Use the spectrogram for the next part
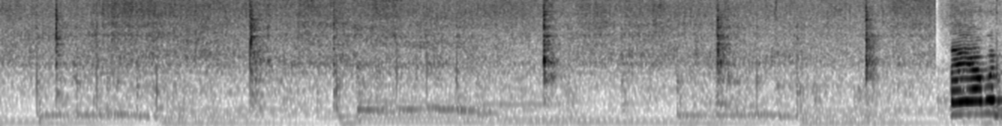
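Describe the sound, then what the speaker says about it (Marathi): Stuffed green bell peppers fry in a spicy masala, giving a soft sizzle under periodic sharp clicks of stirring, with a steady low tone of music beneath and a brief louder burst at the end. "आपल्याला मिरच्याही या मसाल्यामध्ये छान फ्राय करून घ्यायच्या आहेत।"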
